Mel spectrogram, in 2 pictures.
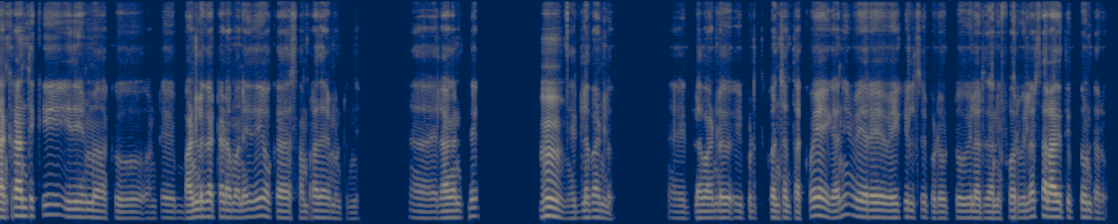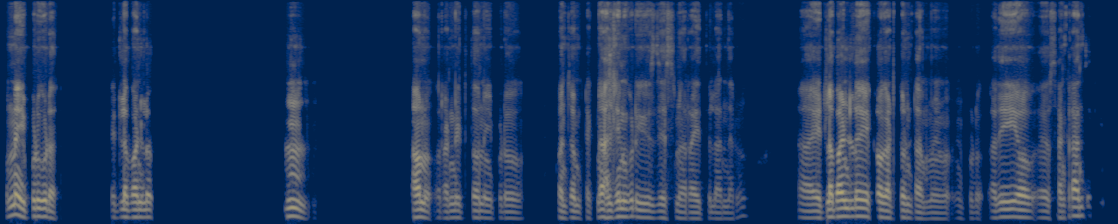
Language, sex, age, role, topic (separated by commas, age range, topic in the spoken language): Telugu, male, 25-29, guest, మీ చిన్నప్పట్లో మీకు అత్యంత ఇష్టమైన ఆట ఏది?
